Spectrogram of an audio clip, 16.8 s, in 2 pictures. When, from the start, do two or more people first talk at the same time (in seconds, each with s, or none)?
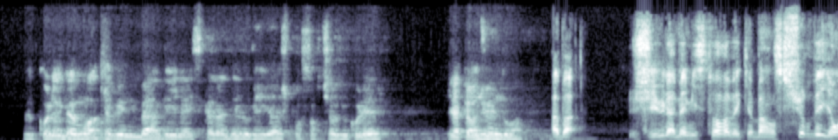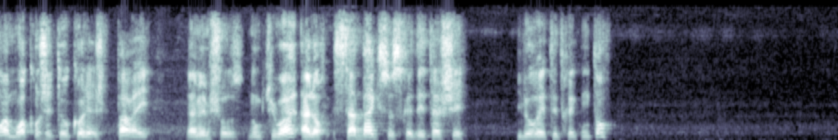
none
